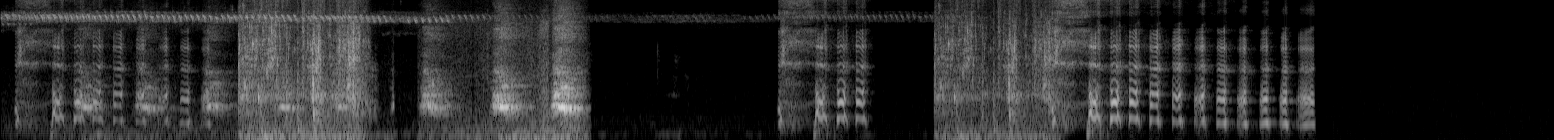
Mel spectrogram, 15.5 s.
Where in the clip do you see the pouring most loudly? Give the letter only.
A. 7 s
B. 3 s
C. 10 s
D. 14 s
B.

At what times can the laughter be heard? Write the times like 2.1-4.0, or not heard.
0.1-2.1, 7.8-8.7, 10.5-13.2.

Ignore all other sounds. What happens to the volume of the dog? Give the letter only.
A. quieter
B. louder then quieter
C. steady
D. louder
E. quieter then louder
D.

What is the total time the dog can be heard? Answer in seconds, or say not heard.
5 s.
